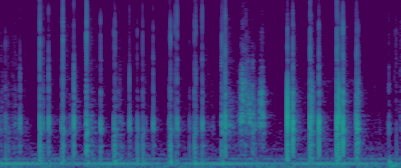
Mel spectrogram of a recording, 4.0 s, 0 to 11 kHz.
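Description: A hollow pink plastic lotion tube, held upright, is tapped with fingertips and nails in a quick, irregular series of short, crisp clicks and taps. The taps have a light hollow ring around 950 Hz over a steady low hum.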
